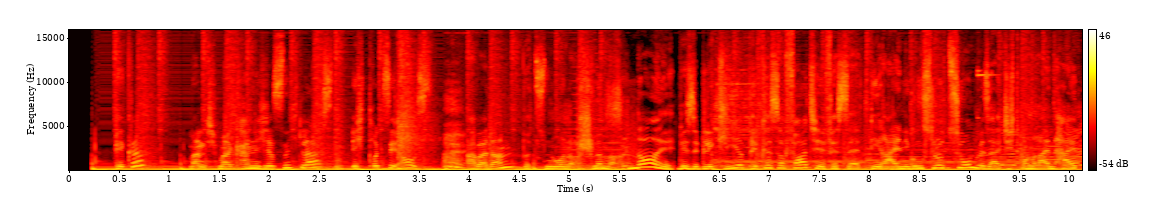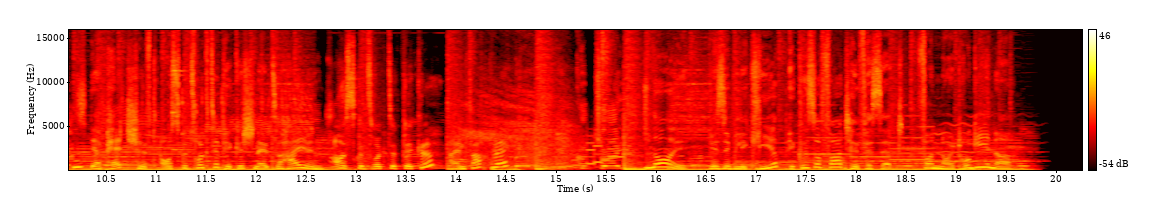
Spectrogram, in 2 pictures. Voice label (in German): Werbespot; Neutrogena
